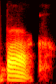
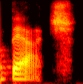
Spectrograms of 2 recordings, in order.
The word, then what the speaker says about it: Bach: so let's talk about Dr Bach or batch both pronunciations were correct he accepted both he wanted to be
